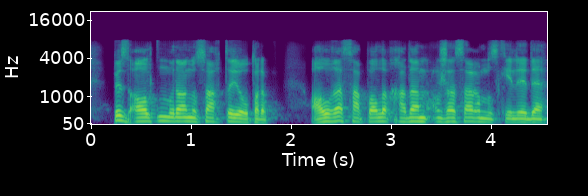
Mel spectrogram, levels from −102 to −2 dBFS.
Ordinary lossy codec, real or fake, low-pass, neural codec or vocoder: none; fake; none; codec, 16 kHz, 2 kbps, X-Codec, HuBERT features, trained on general audio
